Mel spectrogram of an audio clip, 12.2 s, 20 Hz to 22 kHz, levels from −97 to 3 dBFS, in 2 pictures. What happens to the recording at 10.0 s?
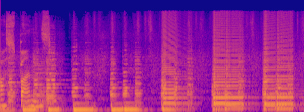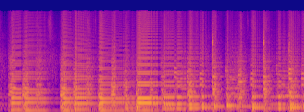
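At 10.0 s the sound is inside a stretch of buffer tearing that runs from 3.02 s to the end. Writer and reader have slipped, so about two-fifths of each buffer repeats audio a few milliseconds old. That gives a steady robotic 345 Hz buzz, which fits a 128-sample buffer. Unlike random clicks or dropouts, it is pitched, regular, and present only while there is signal.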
